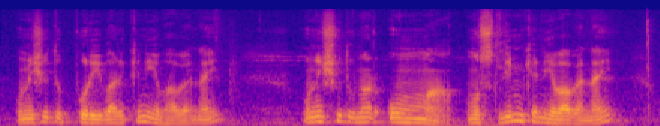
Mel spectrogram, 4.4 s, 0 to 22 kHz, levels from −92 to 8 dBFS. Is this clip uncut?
yes; 0 cuts

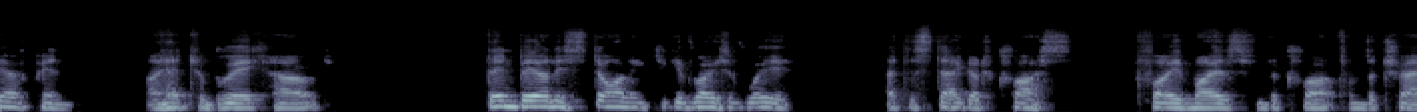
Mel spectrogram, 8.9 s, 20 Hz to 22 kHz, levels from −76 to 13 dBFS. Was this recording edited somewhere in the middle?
no; 0 cuts

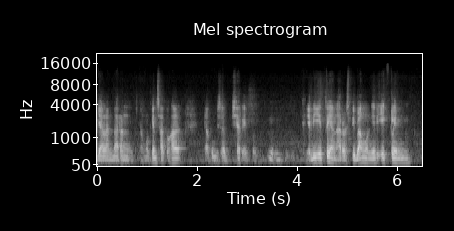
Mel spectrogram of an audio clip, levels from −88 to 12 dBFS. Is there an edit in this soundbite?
yes; 1 cut; at 4.0 s

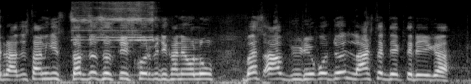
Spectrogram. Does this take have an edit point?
no; 0 cuts

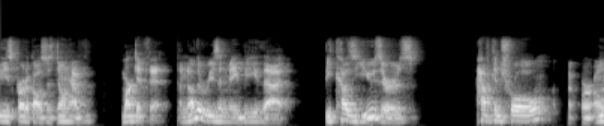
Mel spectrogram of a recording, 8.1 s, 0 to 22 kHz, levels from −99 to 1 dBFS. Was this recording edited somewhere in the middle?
yes; 1 cut; at 2.3 s

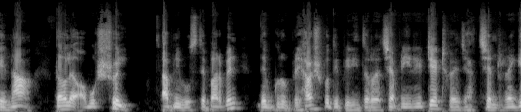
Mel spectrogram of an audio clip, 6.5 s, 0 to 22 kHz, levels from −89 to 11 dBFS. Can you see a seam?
no; 0 cuts

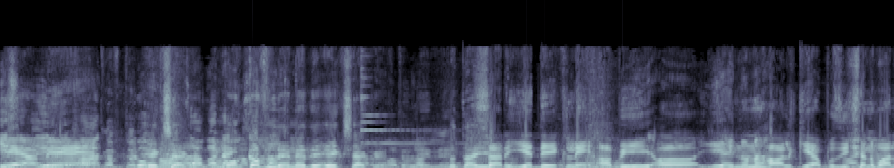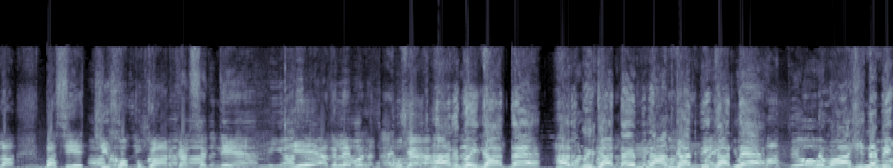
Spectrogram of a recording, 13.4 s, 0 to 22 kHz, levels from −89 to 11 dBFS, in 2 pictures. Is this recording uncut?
no; 1 cut; at 9.5 s

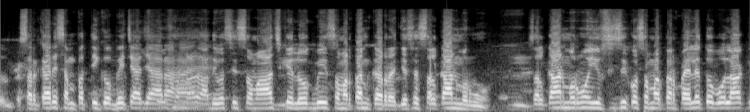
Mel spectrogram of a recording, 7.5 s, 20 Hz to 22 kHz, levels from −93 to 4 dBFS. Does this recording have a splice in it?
yes; 1 cut; at 1.9 s

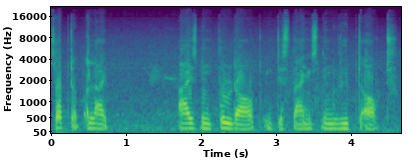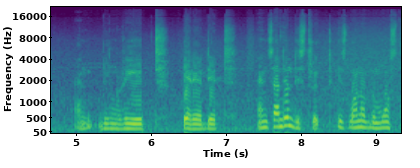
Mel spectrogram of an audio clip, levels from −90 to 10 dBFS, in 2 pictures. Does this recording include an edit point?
yes; 1 cut; at 7.3 s

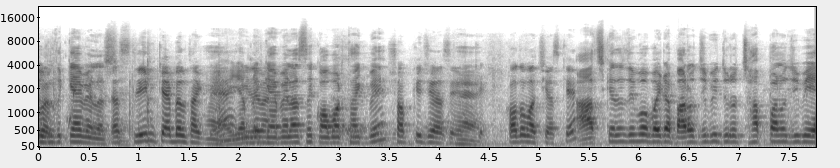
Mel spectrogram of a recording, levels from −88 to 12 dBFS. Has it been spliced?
no; 0 cuts

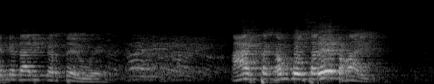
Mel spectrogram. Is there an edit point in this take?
yes; 1 cut; at 3.2 s

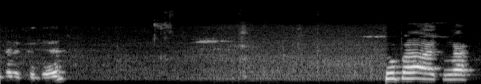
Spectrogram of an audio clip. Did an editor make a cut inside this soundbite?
no; 0 cuts

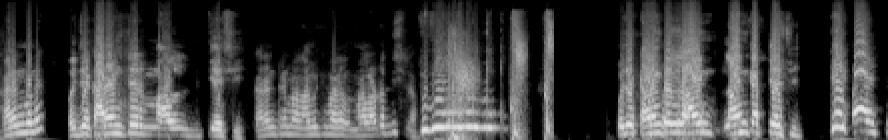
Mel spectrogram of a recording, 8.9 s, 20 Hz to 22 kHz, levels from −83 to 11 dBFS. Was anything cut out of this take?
no; 0 cuts

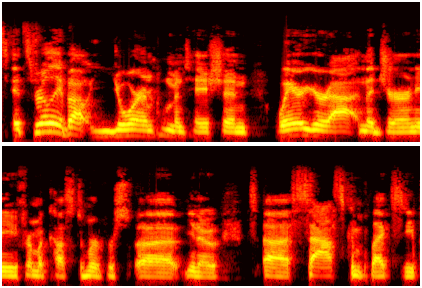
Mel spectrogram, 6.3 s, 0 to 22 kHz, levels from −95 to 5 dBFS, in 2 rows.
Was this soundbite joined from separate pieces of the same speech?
no; 0 cuts

